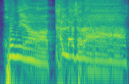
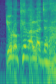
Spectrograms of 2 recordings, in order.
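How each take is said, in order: First: Loud, high, slow command to the sea; commanding shout. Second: Light, high, laughing version of the command; playful little command. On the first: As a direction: order the Red Sea apart with full force. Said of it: "모세가 뭔 말을 했을 거 아니야?". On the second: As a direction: toss it off casually, half joking. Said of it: "아마 이랬을 것 같아". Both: Retold or imitated.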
